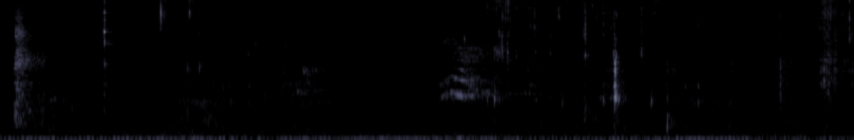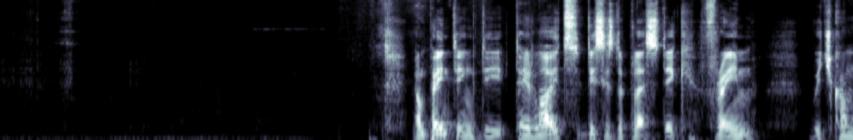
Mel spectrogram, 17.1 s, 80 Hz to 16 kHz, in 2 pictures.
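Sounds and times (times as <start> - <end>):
faint low hum: 0.0 - 17.0
small clicks and scrapes: 4.6 - 12.2
faint squeak: 8.4 - 11.9.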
